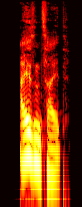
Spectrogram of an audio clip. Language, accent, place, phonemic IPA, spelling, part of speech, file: German, Germany, Berlin, /ˈaɪ̯zənˌtsaɪ̯t/, Eisenzeit, noun, De-Eisenzeit.ogg
- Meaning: Iron Age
